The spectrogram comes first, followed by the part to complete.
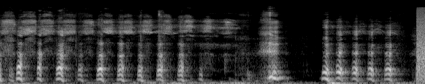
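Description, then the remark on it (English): A single sharp, breathy sneeze bursts out midway through a stretch of rhythmic, pulsing laughter, followed by a brief pause before the laughter resumes. “I thought it was just because I sneezed gay.”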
